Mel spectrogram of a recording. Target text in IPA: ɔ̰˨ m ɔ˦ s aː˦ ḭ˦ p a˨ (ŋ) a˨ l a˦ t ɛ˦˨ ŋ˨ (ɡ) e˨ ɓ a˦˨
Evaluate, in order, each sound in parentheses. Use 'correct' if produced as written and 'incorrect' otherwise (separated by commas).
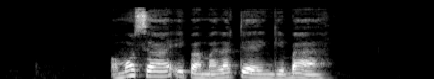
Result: incorrect, correct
